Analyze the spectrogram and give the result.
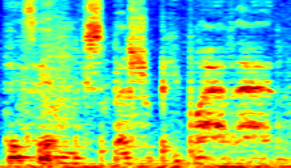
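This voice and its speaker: A drowsy man reading a children's story in an ASMR style, halting and drawn out as if fighting off yawns. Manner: drowsy, yawning, drawn-out halting delivery with hums. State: sleepy. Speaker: bedtime storyteller in an ASMR roleplay.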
